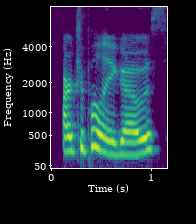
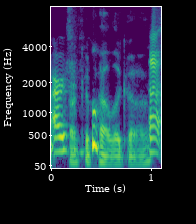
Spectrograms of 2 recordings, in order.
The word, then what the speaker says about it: archipelago: Archipelago. Like Archon.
